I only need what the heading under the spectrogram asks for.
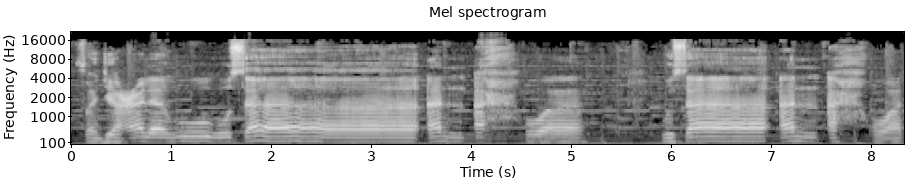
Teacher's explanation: Yang betul dijelaskan bunyi tanwinnya tanpa berdengung sama sekali. · Izhar halki ialah setiap nun sukun atau tanwin bertemu dengan hamzah, ha, kha, ain, ghin, dan ha. Cara membacanya adalah dibaca jelas tanpa dengung.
